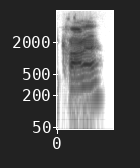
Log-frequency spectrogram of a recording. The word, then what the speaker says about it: Cana: We have, it's called actually we pronounce it Cana, but, you can call it whatever you want.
